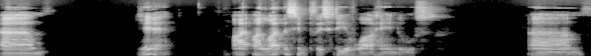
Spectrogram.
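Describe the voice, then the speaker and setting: Speaking with an Australian accent, a man with a fairly low pitch and a bright, sharp tone moves at a fairly slow pace with ordinary pitch variation and long, frequent pauses. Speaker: knife maker. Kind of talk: casual chat. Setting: video call.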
